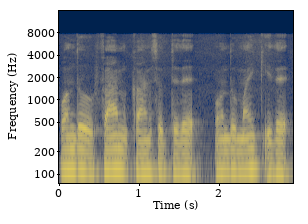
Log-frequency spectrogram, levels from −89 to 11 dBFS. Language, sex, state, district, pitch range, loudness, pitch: Kannada, male, Karnataka, Koppal, 95-105 Hz, -14 LUFS, 95 Hz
